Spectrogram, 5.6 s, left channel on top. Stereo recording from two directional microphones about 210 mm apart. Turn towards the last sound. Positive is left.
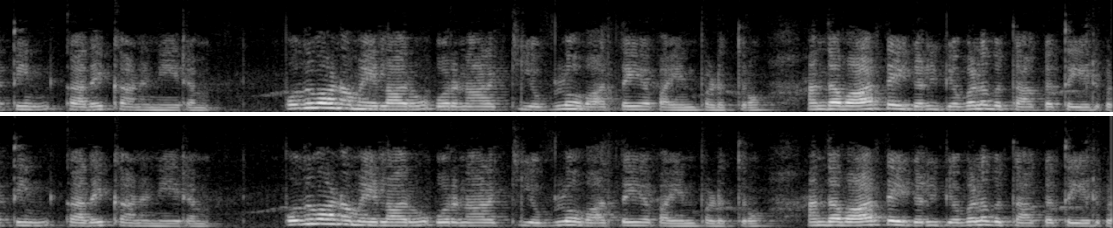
turn(degrees=20)  # may be behind; listen again after turning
